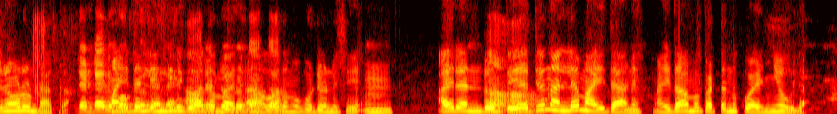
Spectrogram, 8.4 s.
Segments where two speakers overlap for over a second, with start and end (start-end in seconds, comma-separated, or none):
1.1-2.8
